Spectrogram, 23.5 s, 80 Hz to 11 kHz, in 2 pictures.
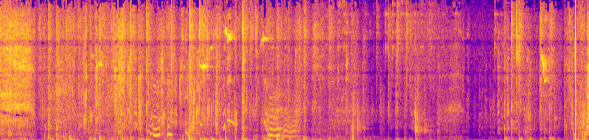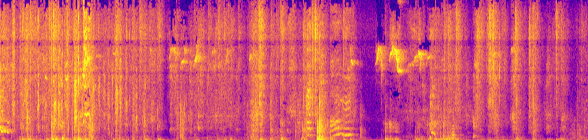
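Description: F1b goldendoodle puppy playing on a blanket and dog bed on a tile floor: irregular scuffling and puppy sounds, with two sharp knocks, one about halfway through and a second later on.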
